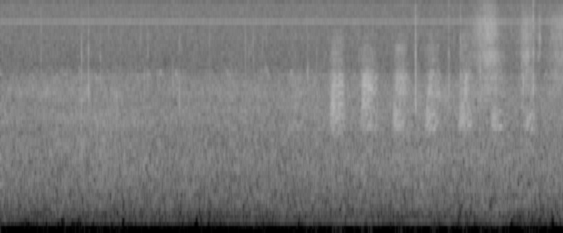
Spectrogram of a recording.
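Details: Caspian gull in central Poland giving a quick run of harsh, nasal, quacking calls in the last few seconds, over a steady rushing background of wind or surf.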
